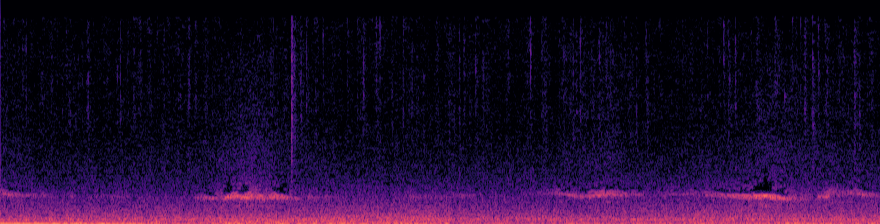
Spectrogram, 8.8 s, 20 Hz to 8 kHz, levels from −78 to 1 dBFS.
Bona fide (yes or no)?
yes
